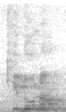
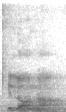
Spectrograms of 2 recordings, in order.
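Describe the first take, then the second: First: The first syllable has a long 'ee' vowel. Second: The first syllable has a short 'i' vowel. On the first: The speaker calls it wrong. "खिलौना गलत है" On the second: The speaker calls it right. "मैंने शुद्ध उच्चारण बताया था खिलौना"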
